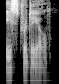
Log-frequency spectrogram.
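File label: "oestradiol", English, British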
